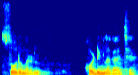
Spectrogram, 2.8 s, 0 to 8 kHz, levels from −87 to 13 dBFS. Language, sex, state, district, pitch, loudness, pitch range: Bengali, male, West Bengal, Malda, 120 Hz, -16 LUFS, 120-125 Hz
